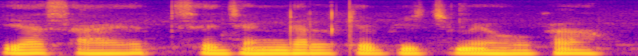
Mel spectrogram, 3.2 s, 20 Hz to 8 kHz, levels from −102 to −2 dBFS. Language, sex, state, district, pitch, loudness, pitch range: Hindi, male, Arunachal Pradesh, Lower Dibang Valley, 125 Hz, -17 LUFS, 120-130 Hz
